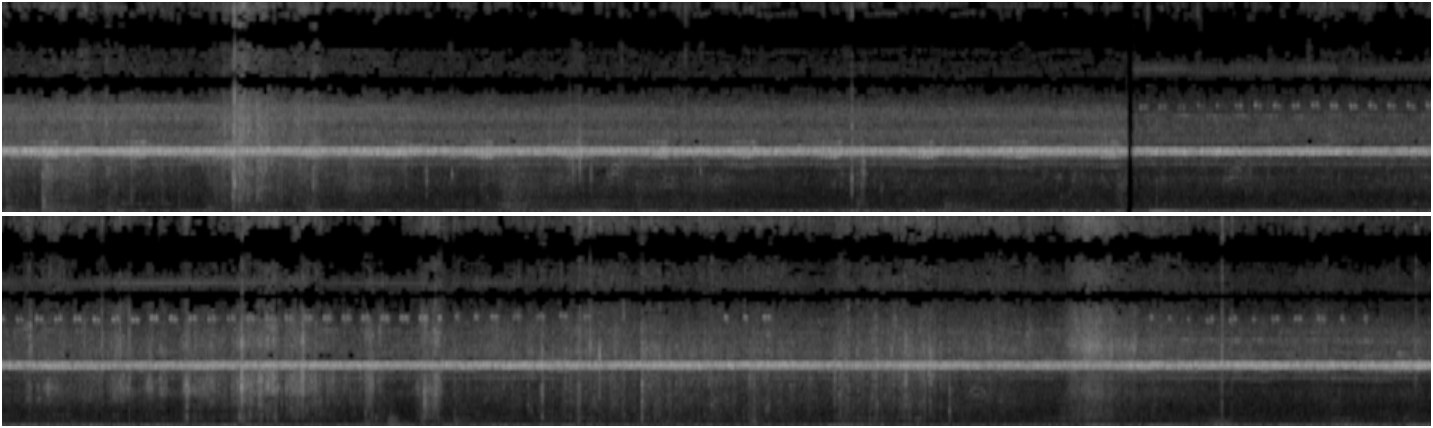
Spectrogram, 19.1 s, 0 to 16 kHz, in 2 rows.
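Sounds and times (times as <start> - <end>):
high-pitched insect chorus: 0.0 - 19.0
low rumble: 7.4 - 19.0.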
